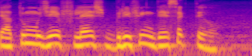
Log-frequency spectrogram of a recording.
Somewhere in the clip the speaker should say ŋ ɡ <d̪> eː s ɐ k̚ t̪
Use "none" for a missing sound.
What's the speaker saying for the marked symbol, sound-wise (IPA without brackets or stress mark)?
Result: d̪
